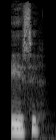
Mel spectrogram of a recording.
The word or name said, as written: essens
